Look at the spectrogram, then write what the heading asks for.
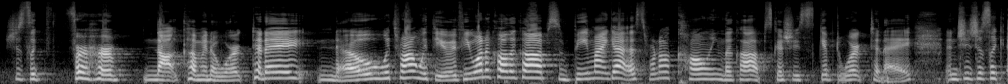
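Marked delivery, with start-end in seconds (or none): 0.7-9.1 loud, incredulous put-down; loud, exasperated dismissal; scornful scolding. Retold or imitated. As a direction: tell them off like they're being ridiculous. Old nurse scolding the doctor, acted.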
